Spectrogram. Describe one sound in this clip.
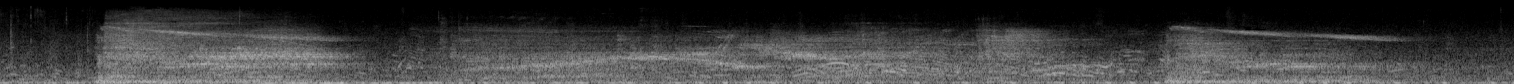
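Loud sound effects with falling whooshes play as a giant statue's parts move.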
